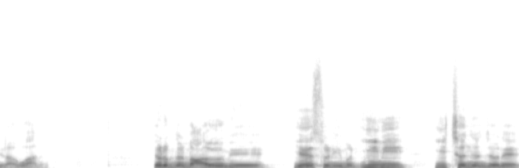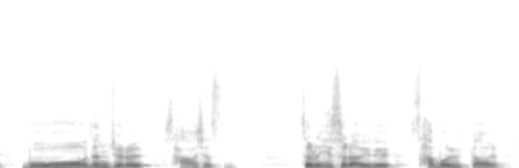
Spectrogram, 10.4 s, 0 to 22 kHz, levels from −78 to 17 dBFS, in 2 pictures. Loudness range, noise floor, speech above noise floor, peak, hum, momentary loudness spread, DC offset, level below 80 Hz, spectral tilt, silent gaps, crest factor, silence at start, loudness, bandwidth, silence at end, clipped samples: 2 LU; -77 dBFS; 47 dB; -14 dBFS; none; 13 LU; under 0.1%; -90 dBFS; -6.5 dB/octave; none; 16 dB; 0 s; -31 LUFS; 13 kHz; 0.2 s; under 0.1%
